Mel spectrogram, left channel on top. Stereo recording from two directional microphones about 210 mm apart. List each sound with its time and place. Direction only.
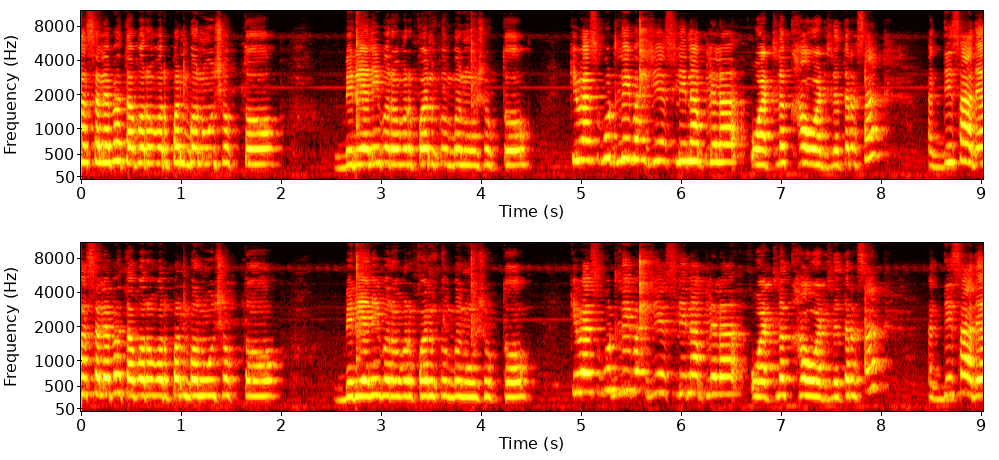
0.0 s speech: 45° left (ahead or behind)
2.6 s speech: 45° left (ahead or behind)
